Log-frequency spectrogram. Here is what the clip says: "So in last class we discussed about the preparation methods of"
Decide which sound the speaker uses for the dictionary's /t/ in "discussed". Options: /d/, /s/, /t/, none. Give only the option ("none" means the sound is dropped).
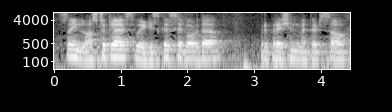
none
